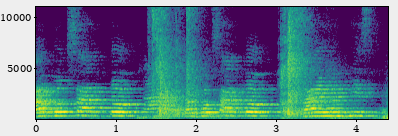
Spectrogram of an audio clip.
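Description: A primary school class performs a rhythmic clapping chant, with sharp group claps landing in a regular beat between sung or chanted children's voices close by in the classroom.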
